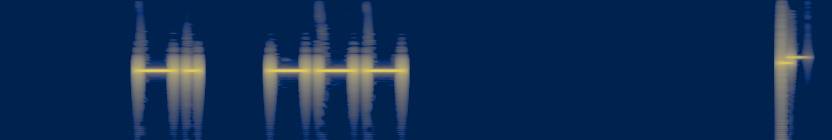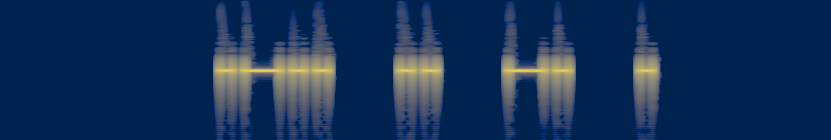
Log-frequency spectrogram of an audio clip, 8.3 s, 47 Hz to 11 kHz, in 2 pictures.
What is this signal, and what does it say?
Morse code, heard as a keyed tone, about 20 wpm, spaced as for 14 wpm, 690 Hz. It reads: NO LINE
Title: 2x Character Spacing - Top 500 Words - 20wpm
